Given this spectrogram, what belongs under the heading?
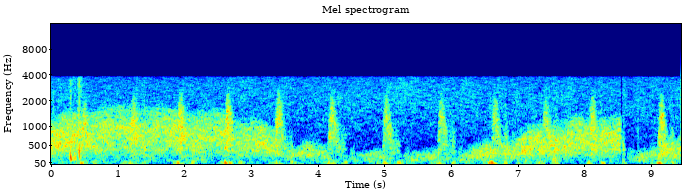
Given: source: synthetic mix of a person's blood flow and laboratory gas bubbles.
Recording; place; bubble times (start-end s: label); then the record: Doppler ultrasound of blood flow; subclavian vein
0.27-0.50 s: bubbles
From the record:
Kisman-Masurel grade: 113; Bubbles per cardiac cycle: 1 to 2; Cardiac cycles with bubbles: 1 to 10%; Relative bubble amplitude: loud (0.450 to 0.775); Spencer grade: 1 (occasional bubble signal discernible with the cardiac motion signal, with majority of cardiac periods free of bubbles); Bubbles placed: anywhere in the cardiac cycle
